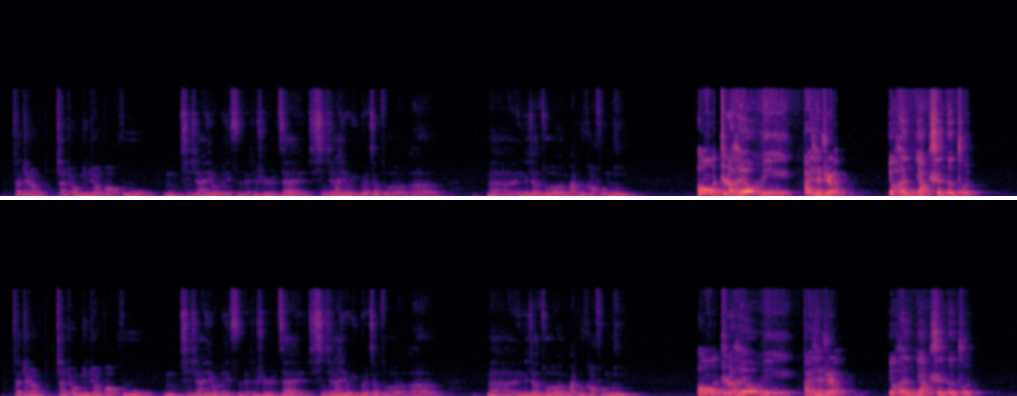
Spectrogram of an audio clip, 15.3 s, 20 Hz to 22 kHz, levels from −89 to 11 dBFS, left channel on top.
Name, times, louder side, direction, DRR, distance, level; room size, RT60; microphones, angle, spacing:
voice 1, 0.2-6.6 7.3-9.4 12.0-12.5, equal, 10° right, 0.4 m, -38 dB
voice 2, 10.5-12.6 13.3-14.5, left 4 dB, 50° left, 0.4 m, -26 dB
3.2 x 2.3 x 4.0 m
head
